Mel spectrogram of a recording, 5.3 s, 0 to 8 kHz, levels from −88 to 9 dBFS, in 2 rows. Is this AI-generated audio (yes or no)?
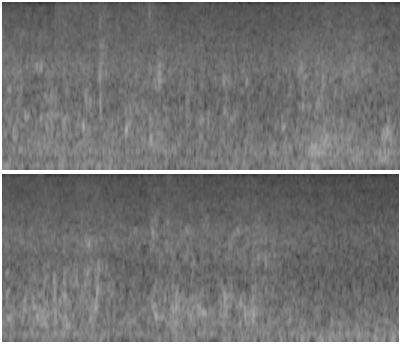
no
